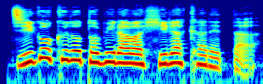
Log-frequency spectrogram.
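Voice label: female; 地獄の扉は開かれた; 低音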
